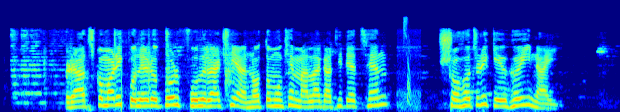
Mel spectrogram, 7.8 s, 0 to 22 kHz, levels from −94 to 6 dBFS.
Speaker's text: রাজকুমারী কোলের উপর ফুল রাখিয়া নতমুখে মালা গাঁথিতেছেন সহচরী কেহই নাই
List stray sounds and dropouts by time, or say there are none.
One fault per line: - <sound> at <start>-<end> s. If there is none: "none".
- chirp at 5.0-5.1 s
